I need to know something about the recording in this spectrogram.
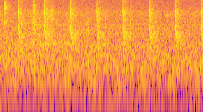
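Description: Faint, rapid, even ticking, several ticks a second, keeping a steady rhythm.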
